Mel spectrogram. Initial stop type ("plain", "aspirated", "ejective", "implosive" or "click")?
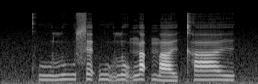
aspirated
